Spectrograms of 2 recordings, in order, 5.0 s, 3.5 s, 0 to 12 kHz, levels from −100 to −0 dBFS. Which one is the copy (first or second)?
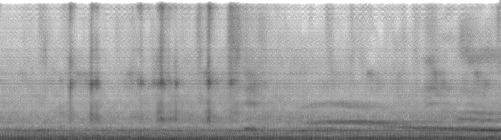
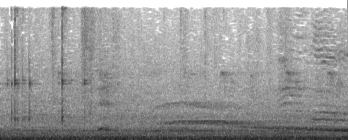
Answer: first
